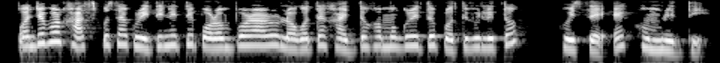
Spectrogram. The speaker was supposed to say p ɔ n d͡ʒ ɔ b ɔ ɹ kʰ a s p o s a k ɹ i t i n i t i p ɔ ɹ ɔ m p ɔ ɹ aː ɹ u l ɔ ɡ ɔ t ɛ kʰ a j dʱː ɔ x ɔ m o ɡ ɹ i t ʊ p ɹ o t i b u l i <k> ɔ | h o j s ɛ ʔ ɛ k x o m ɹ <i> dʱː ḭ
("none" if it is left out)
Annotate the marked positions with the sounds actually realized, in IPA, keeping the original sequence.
t, i

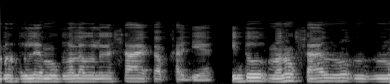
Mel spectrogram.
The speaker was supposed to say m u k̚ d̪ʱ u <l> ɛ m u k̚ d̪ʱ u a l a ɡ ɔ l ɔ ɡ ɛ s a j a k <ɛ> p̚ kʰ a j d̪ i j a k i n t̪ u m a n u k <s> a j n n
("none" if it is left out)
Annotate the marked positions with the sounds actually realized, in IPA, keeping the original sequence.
l, a, s

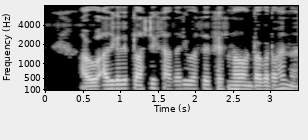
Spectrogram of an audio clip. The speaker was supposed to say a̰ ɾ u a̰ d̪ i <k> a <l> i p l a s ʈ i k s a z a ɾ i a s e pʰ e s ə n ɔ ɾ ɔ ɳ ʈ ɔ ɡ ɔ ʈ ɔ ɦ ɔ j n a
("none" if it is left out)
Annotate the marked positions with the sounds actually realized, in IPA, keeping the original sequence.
k, l

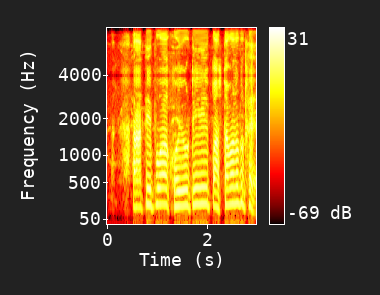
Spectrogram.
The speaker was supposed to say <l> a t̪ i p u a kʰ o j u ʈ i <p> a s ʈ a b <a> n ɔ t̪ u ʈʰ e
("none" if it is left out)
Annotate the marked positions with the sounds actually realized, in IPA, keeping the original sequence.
ɾ, p, a

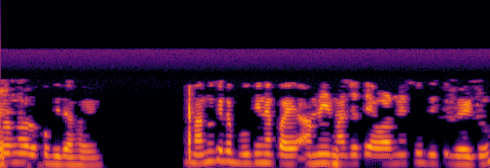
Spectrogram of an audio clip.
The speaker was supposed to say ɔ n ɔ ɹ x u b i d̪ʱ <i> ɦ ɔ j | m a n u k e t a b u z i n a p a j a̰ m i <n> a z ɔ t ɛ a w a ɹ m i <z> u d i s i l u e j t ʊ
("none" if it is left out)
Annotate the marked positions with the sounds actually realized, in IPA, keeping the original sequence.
a, m, s

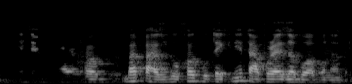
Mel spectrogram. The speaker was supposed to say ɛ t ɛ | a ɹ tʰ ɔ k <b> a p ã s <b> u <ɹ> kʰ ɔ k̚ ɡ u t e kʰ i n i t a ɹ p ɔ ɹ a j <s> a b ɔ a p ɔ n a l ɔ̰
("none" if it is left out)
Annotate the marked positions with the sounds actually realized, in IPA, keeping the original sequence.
b, b, none, z

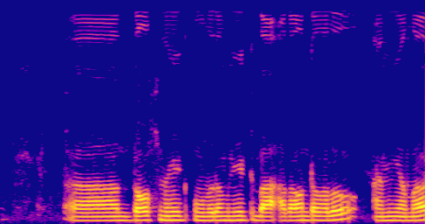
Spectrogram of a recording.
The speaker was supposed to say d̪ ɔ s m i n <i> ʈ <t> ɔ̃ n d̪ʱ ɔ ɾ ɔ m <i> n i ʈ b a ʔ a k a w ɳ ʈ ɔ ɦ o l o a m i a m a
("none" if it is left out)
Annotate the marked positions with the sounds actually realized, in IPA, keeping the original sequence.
i, p, i

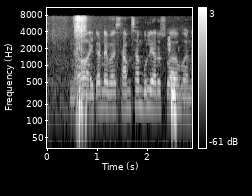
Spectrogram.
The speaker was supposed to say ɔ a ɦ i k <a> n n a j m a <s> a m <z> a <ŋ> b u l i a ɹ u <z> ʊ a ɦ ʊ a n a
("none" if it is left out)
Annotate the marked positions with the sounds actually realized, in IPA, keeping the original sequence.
a, s, s, m, s

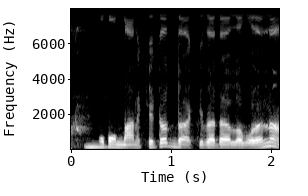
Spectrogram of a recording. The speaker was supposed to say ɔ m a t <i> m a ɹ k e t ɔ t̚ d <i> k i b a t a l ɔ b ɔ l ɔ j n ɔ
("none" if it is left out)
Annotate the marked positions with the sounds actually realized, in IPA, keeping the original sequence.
a, a

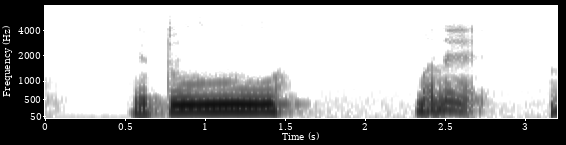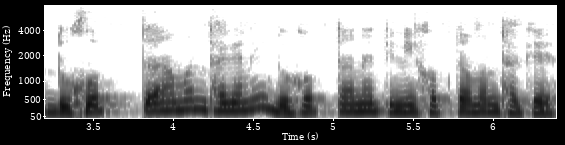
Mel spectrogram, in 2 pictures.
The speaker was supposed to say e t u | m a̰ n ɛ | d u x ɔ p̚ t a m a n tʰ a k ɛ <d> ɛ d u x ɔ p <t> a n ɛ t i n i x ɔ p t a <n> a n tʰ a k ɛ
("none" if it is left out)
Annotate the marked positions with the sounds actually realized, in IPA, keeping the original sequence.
n, t, m

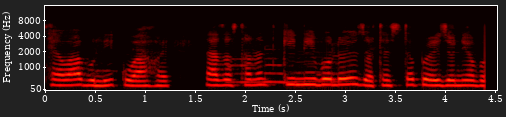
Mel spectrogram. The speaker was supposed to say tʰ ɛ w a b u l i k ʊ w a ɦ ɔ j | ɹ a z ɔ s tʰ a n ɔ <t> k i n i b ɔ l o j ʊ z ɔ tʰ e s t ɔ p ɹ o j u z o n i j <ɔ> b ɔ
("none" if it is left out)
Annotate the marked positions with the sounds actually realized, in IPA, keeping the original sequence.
t, ɔ

